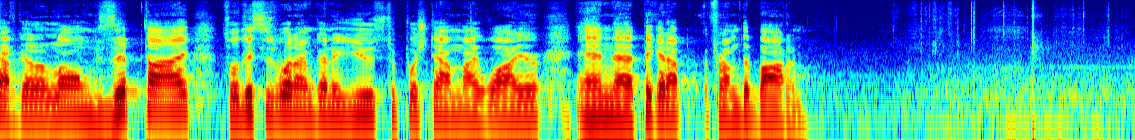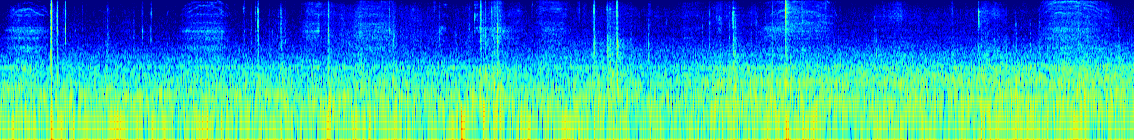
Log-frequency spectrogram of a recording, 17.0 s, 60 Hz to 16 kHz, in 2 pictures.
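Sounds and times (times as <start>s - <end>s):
low steady hum: 0.0s - 17.0s.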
